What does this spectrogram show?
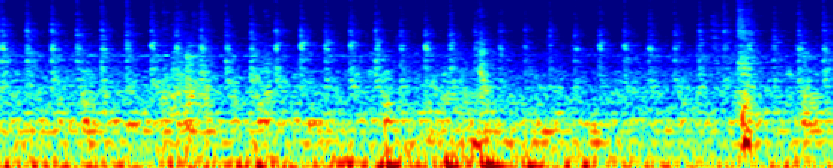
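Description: Diesel railcar running along the track, its engine a steady low drone with a fast, even pulsing. A single sharp knock comes near the end as the wheels run over points.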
